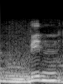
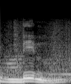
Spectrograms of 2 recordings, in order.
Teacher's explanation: digabung bin ini dengan mim bacanya bim maal guna disertai dengan dengung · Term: idigham maal gunna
